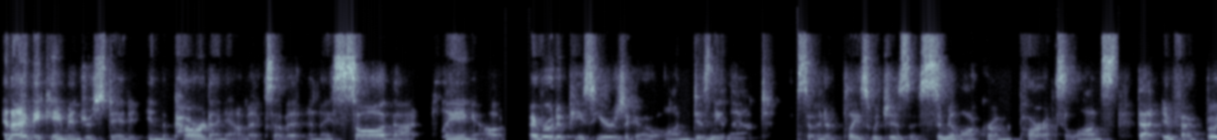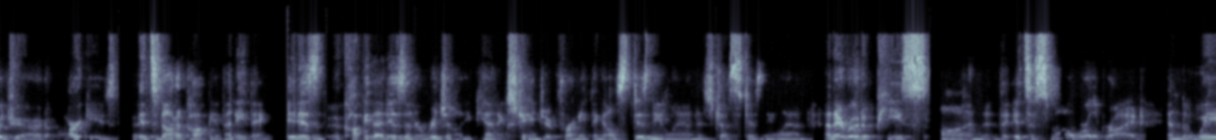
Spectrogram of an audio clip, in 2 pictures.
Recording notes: This podcast was recorded via Zoom by the Centre d'Études Maghrébines à Tunis ( CEMAT ) on December 13, 2022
